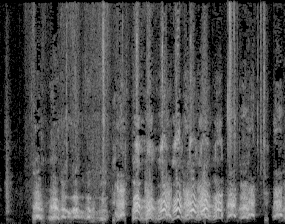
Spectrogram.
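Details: A small female neighbour's dog that barks at everyone and everything that moves gives a rapid, nonstop volley of shrill, yappy barks, several per second, outdoors near a house.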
